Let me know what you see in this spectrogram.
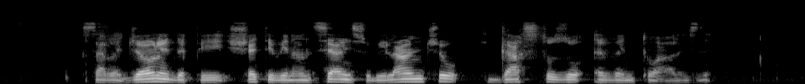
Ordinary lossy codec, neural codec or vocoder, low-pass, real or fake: AAC, 48 kbps; none; 7.2 kHz; real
